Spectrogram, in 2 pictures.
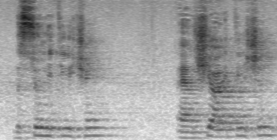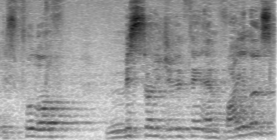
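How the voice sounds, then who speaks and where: A man speaks in a raised, projected voice with a high pitch and ordinary pitch variation, with audible room echo and noticeable background noise. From Turkey, Kurdish background. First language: Kurdish. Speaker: professor and keynote speaker. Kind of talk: lecture. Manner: hesitant, with fillers.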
